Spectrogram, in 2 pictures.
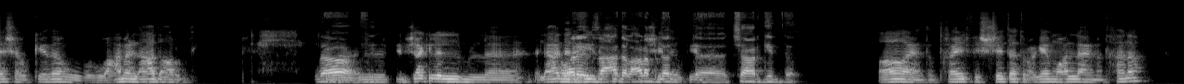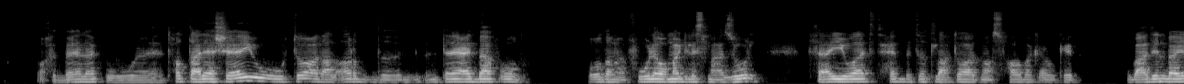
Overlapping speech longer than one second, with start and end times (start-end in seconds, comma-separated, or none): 5.6-7.1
